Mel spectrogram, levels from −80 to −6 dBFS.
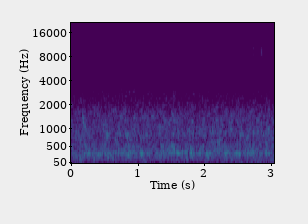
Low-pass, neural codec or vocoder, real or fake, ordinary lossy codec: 10.8 kHz; none; real; Opus, 24 kbps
